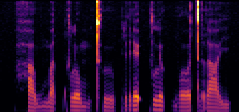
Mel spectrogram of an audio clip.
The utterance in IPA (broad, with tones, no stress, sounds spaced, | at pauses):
h a˩˦ w m a˨˩ t̚ k l o˨˩ m tʰ ɯː˩˦ p r e˥˩ ʔ k l ɯ˥˩ k̚ b ɤː˧ t r a˧ j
